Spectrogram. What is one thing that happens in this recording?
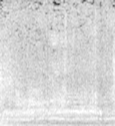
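A fire flares up and crackles.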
